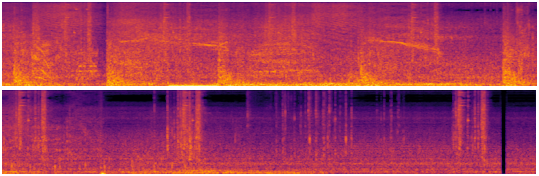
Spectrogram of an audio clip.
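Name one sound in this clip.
A shotgun fires with loud booming blasts.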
